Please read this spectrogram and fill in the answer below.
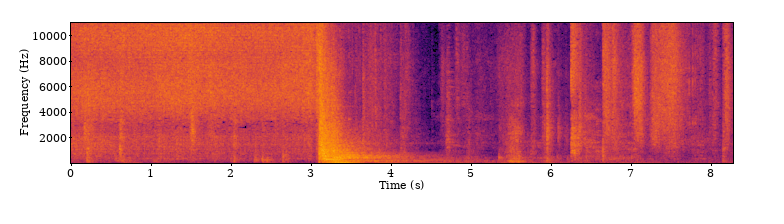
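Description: A large firecracker's lit fuse hisses steadily for about three seconds, then the firecracker explodes with a single loud bang that dies away over about a second. A few faint knocks and rustles follow.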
